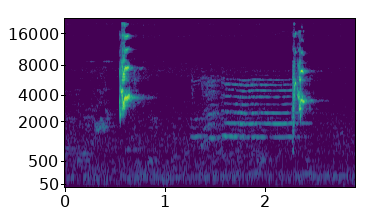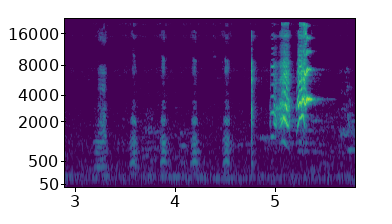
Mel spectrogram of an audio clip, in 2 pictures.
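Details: Javan myna, a tame bird, making coughing and laughing noises: loud rasping squawks, a brief buzzy tone, then a string of soft dry clicks leading into a burst of harsh, scratchy notes, with a low background hum.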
